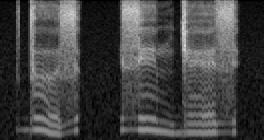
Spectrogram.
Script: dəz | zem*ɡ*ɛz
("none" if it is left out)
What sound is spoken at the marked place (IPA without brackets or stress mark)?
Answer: ɟ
